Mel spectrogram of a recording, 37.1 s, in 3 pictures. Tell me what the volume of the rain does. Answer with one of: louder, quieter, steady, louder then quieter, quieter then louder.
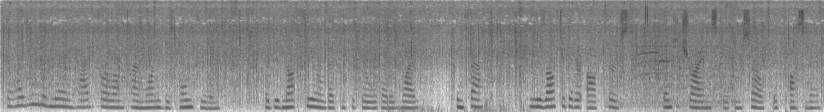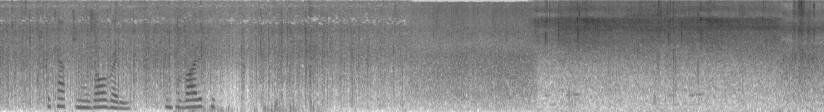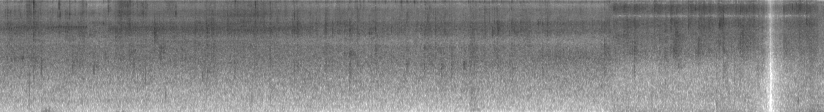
steady.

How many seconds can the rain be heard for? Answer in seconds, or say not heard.
37 s.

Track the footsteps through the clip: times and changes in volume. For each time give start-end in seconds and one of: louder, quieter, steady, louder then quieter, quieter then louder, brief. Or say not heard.
20.7-29.4 steady.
